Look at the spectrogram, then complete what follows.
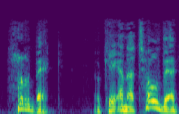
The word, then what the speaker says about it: Hrbek: remember him yes exactly I speak a little bit of Czech and the actual correct pronunciation of his name is hala Beck okay and I told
